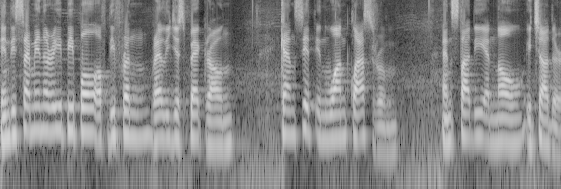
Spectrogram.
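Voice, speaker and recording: Over noticeable background noise, a man talks at a moderate pace. His pitch is fairly high. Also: ordinary pitch variation. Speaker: alumni speaker, PhD student and lecturer. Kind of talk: graduation speech. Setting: graduation ceremony with audience.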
